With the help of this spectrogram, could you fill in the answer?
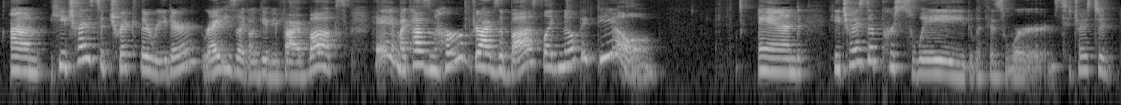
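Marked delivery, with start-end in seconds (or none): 2.5-6.6 higher, louder wheedling bribe; sneaky pigeon. Acted. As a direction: sell it like a sly little hustler. Pigeon bribing the reader.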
